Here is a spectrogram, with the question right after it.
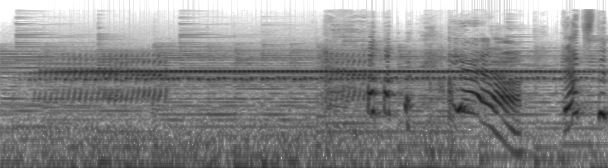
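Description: A toad gives a long, steady, high-pitched musical trill that holds one even pitch throughout, with people talking over its second half.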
